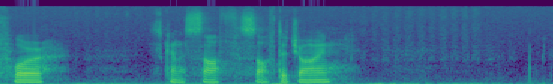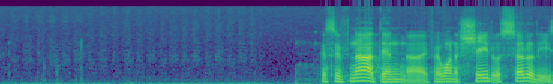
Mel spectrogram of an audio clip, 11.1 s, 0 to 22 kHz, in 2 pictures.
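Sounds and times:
fingertip rubbing on paper: 3.5 - 8.3.

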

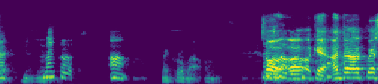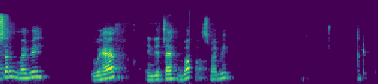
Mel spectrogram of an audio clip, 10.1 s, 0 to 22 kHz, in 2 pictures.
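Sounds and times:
person speaking: 3.5 - 5.1.

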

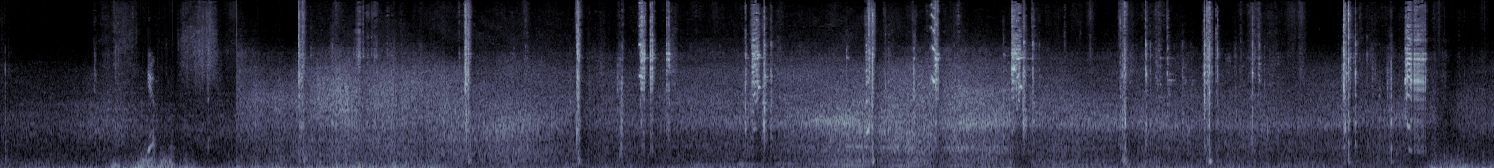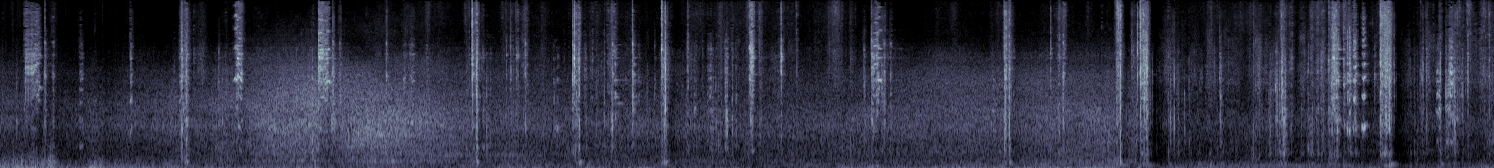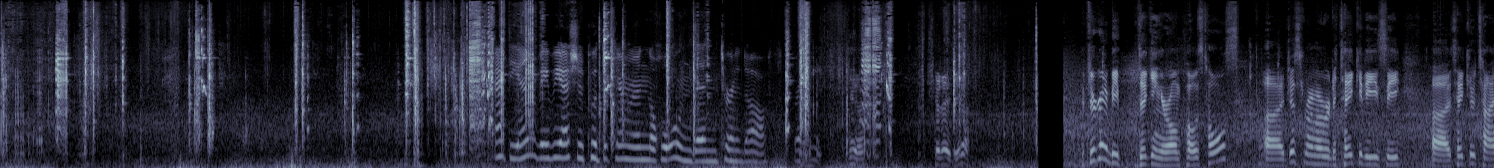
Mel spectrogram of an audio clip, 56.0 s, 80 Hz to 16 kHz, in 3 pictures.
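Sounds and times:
low rumble: 0.0 - 16.8
post hole digger scraping dirt: 3.7 - 18.0, 31.1 - 40.2.

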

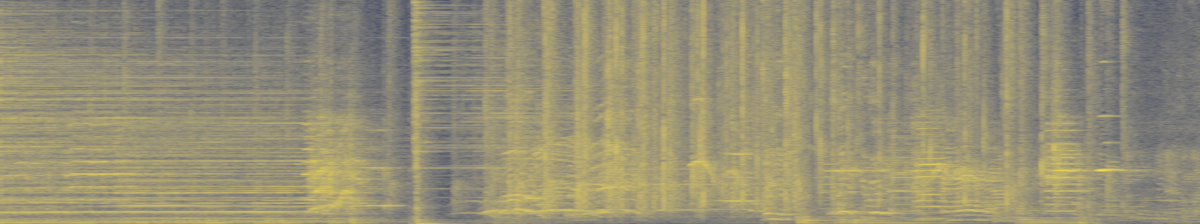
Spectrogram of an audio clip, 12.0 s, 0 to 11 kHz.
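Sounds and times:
rock band holding a chord: 0.0 - 4.8.

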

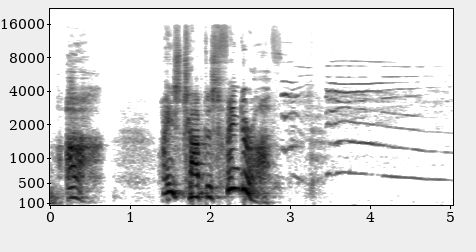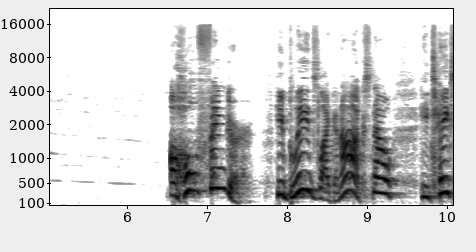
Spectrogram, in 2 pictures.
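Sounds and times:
man's falsetto whine sliding down: 2.8 - 6.8.

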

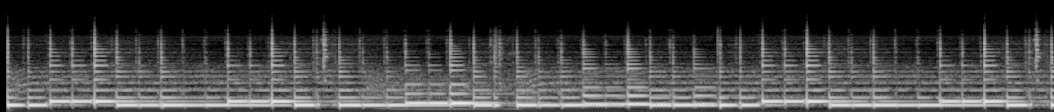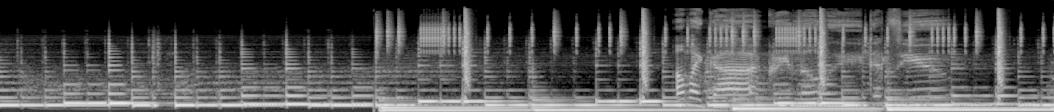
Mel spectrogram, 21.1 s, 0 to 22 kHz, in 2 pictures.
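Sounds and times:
plucked guitar melody: 0.1 - 21.0.

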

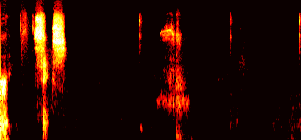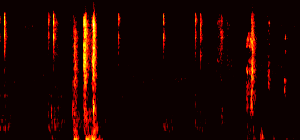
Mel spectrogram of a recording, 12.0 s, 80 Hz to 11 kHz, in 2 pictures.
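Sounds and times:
computer mouse clicks: 5.9 - 6.2, 7.0 - 8.5, 9.2 - 10.2.

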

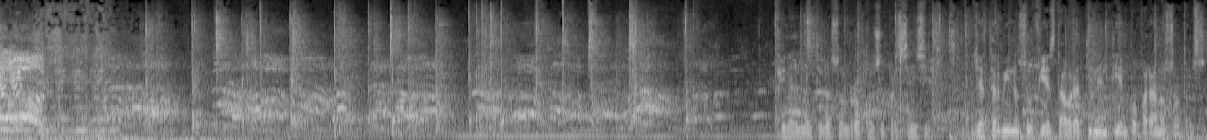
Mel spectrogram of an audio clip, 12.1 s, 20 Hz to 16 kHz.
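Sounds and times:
background music with low note: 0.0 - 12.0.

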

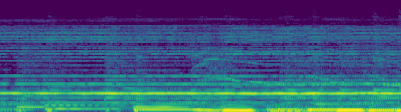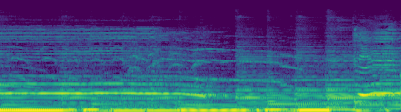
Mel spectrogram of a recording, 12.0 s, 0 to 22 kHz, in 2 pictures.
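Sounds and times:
deep bass notes: 0.0 - 12.0
guitar: 0.0 - 12.0.

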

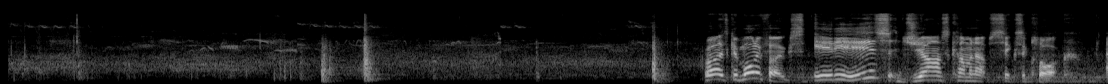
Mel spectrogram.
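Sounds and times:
sharp knocks: 3.2 - 3.9.

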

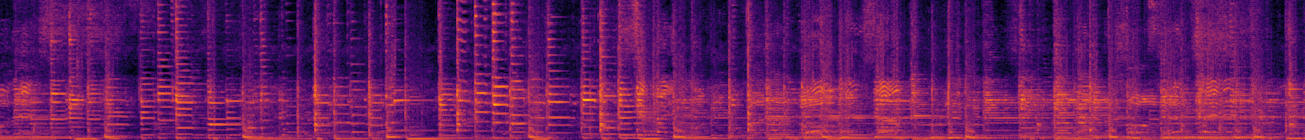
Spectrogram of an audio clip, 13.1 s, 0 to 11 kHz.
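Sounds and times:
salsa music on guitar bass and bongos: 0.0 - 13.0.

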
